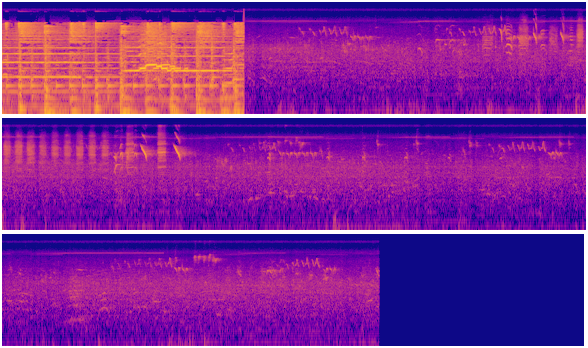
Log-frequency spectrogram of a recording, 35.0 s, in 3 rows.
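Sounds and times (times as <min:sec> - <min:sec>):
birds calling rapidly: 0:05.0 - 0:23.1.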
